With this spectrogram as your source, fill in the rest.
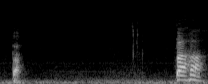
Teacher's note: voiced labial stop or plosive consonant a drumbeat staccato consonant close the lips together gently and let them spring apart lightly play this on the springing away from contact not by pressing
